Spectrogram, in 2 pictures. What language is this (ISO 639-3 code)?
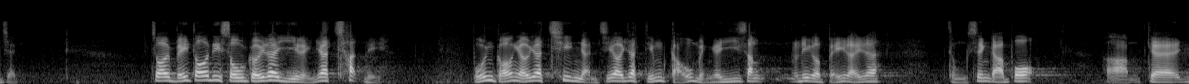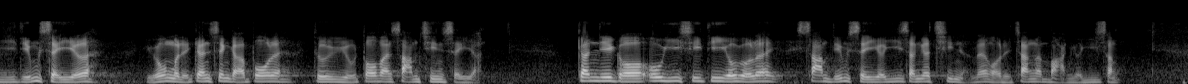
yue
